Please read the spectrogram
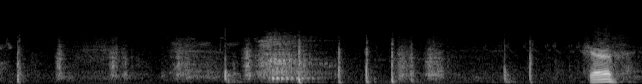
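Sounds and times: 
hooves stamping and kicking: 0:00.0 - 0:06.4
agitated horse snorting: 0:01.8 - 0:03.4
speech: 0:05.9 - 0:06.3.

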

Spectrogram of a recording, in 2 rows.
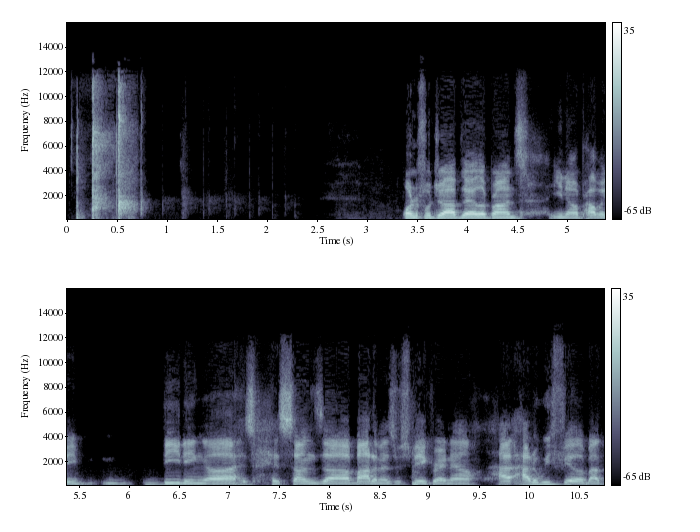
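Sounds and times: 
hand clapping: 0:00.0 - 0:02.5
speech: 0:03.4 - 0:10.7.

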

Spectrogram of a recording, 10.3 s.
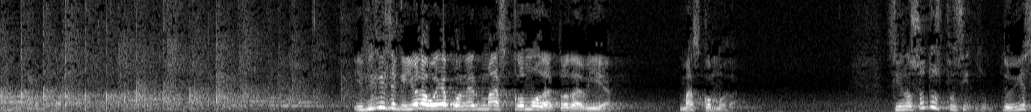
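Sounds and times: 
audience applause: 0:00.0 - 0:03.6
speech: 0:03.5 - 0:06.2, 0:06.8 - 0:07.4, 0:08.9 - 0:10.3.

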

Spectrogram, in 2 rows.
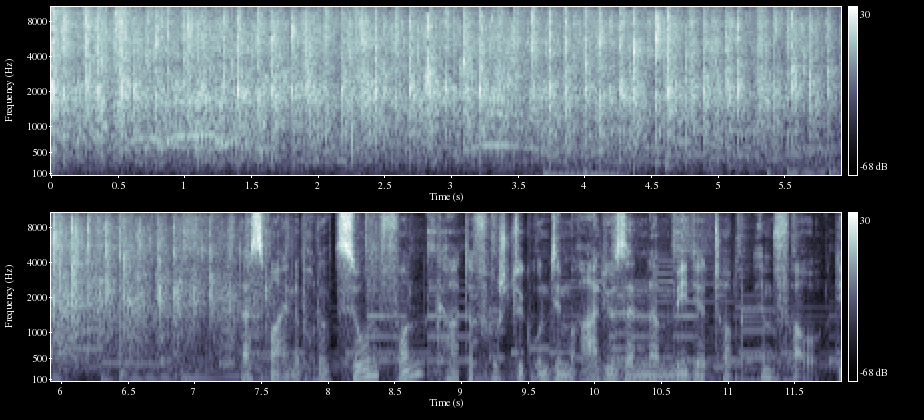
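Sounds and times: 
audience applause: 0:00.0 - 0:07.5
speech: 0:07.4 - 0:11.8.

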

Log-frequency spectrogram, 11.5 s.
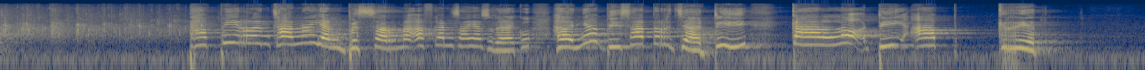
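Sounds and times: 
audience applauding: 0:00.0 - 0:01.9
speech: 0:02.2 - 0:10.5.

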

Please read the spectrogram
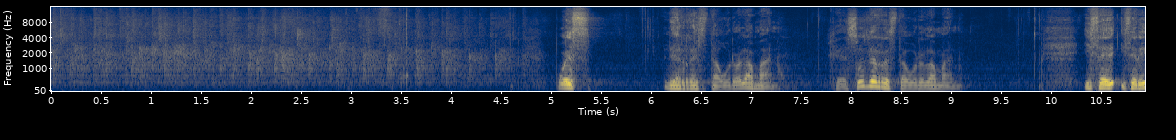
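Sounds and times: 
audience applause: 0:00.0 - 0:04.9
speech: 0:05.1 - 0:05.4, 0:06.1 - 0:09.2, 0:10.3 - 0:10.9.

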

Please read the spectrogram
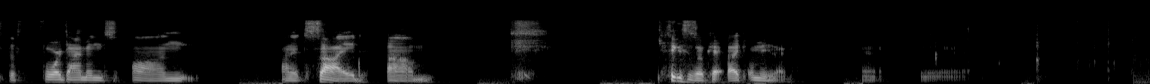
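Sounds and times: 
speech: 0:00.0 - 0:02.0, 0:02.8 - 0:04.4, 0:05.1 - 0:05.4, 0:06.6 - 0:08.0, 0:08.6 - 0:09.6
typing on a computer keyboard: 0:09.3 - 0:11.4.

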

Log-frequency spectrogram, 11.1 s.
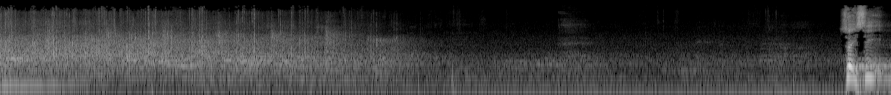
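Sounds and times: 
audience clapping and applauding: 0:00.0 - 0:05.5
speech: 0:10.6 - 0:11.1.

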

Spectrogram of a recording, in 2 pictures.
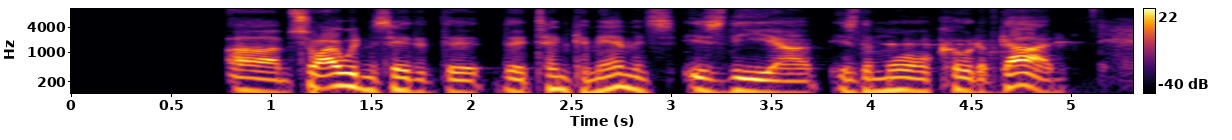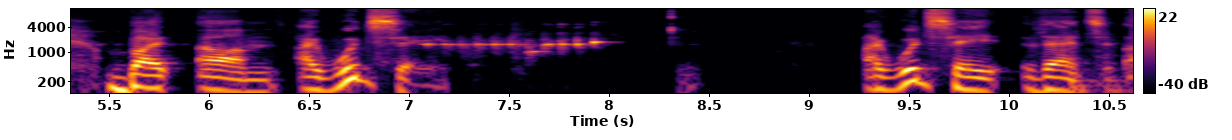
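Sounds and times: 
speech: 0:00.8 - 0:07.3, 0:09.3 - 0:10.6
phone ringing with an incoming messenger call: 0:03.9 - 0:05.6, 0:06.6 - 0:08.1.

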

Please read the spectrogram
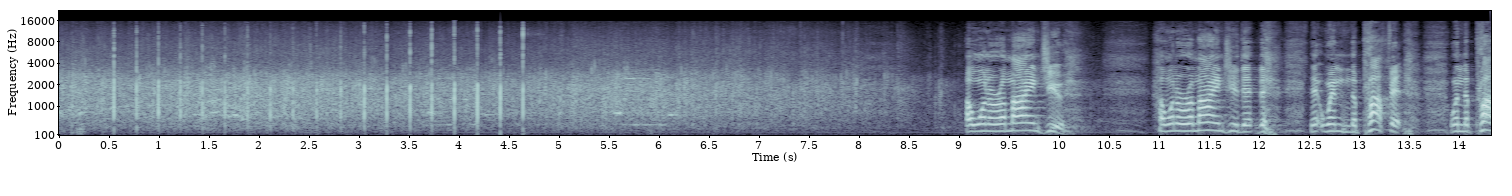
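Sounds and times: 
audience clapping hands: 0:00.0 - 0:09.4
speech: 0:09.1 - 0:10.2, 0:11.0 - 0:14.3.

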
